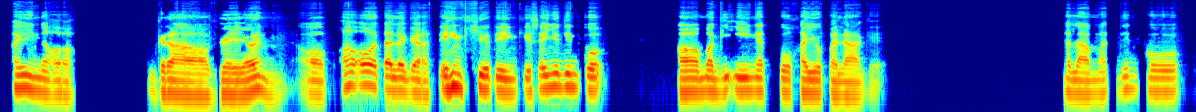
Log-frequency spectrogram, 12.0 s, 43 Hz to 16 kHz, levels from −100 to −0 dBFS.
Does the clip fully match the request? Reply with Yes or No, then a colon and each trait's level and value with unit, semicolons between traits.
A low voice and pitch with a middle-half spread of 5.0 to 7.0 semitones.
No: low, 125 Hz; average, 3.0 semitones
